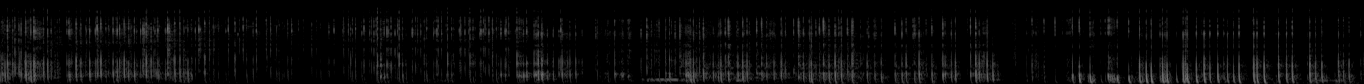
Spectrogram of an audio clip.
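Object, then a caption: Textured plastic artificial orange. A textured artificial plastic orange is tapped quickly with a lo-fi sound. The result is a dense, continuous stream of sharp, dry clicks and rattly ticks, mostly high-pitched, with very little low end and almost no ring after each tap.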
